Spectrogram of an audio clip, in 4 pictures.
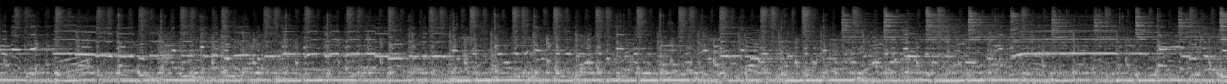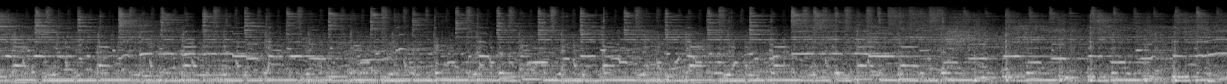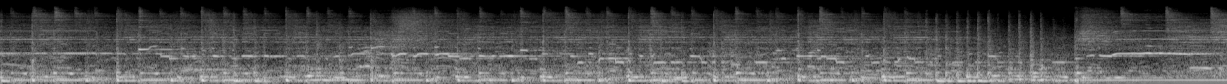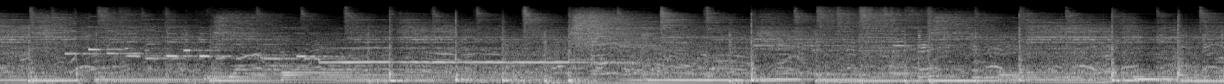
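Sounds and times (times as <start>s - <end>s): whistle melody: 0.0s - 48.4s
folk-rock band playing live: 0.0s - 49.0s.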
